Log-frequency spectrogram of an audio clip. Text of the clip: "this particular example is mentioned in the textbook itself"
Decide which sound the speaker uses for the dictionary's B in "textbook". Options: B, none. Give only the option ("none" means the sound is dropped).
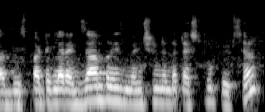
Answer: none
